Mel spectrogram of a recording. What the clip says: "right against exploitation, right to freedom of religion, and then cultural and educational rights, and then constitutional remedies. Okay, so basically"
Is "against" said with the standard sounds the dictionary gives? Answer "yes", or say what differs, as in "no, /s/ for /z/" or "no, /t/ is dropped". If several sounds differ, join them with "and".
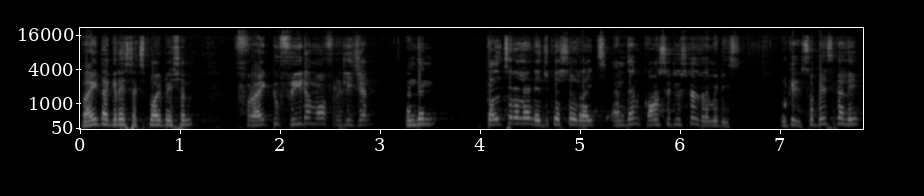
no, /n/ is dropped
